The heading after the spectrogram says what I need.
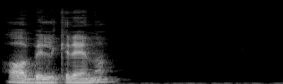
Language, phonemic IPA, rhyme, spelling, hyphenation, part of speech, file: Norwegian Bokmål, /ˈɑːbɪlɡreːna/, -eːna, abildgrena, ab‧ild‧gre‧na, noun, Nb-abildgrena.ogg
- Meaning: definite feminine singular of abildgren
